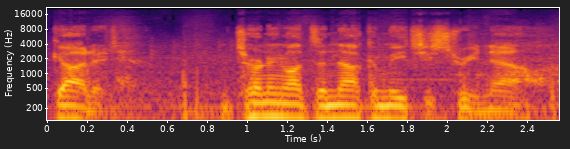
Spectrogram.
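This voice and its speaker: An actor playing a calm, decisive male private detective in a video game cutscene, speaking in a terse, matter-of-fact way. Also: on the low side, quick pace, close to an everyday voice. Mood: focused. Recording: loud music behind the voice.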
